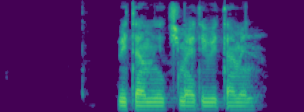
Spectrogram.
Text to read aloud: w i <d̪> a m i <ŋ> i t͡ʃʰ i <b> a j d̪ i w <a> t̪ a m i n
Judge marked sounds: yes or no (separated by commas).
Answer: no, no, no, no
